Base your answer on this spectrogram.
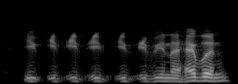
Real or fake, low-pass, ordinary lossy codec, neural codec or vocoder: real; 5.4 kHz; none; none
